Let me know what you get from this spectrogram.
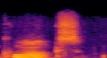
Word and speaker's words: quark: I mean, he laid down that you pronounce it quark, and then I think he post-fitted it to the literature. I think he just liked the sound of the word quark, and then found a literary reference where it appeared as quark. But I certainly quark is not it, quark it, is def- quark is definitely the pronunciation.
